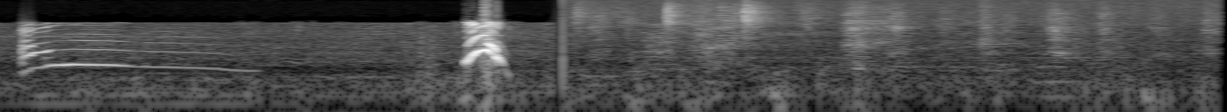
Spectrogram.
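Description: A dog gives a drawn-out whining howl that slides slowly down in pitch, then a short, loud yelp about two and a half seconds in, the loudest sound. Quieter scattered noises follow.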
